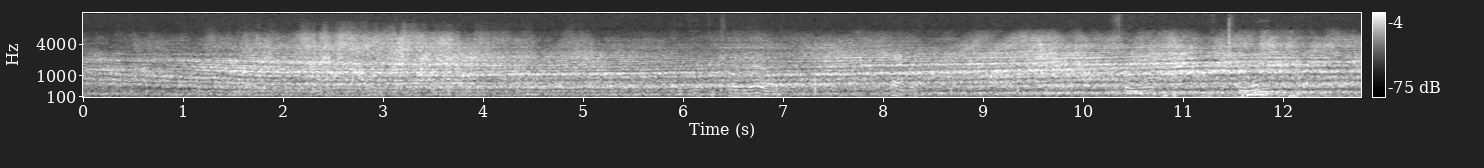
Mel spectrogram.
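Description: A Douglas F4D Skyray jet's engine runs on the ground, a loud, steady roar with a sustained whine that stays nearby and even throughout.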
